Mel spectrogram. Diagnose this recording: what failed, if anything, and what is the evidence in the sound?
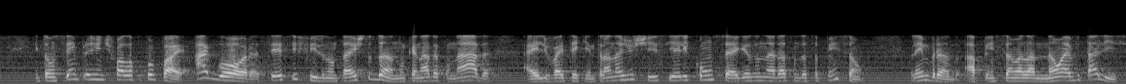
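Nothing failed here, since no stage from the wiring through to playback leaves any mark in the sound that I can hear.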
